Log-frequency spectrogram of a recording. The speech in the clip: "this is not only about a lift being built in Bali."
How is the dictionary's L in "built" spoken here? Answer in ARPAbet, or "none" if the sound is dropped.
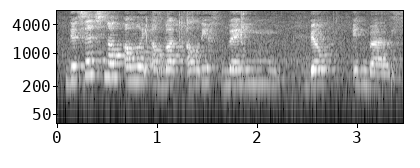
L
